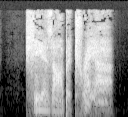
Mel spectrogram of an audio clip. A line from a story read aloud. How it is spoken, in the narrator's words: Whisper hissed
